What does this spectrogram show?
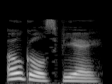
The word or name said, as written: ogelsvie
